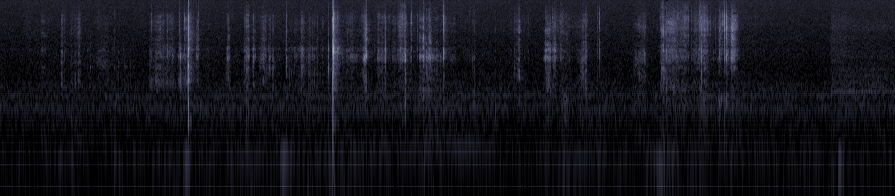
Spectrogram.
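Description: A tiny folded paperboard box is handled and opened by hand. Its card flaps and handle tabs rustle and scrape in several short bursts, with two sharp clicks about three and five seconds in, the second the loudest.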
